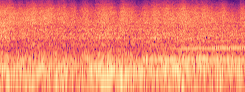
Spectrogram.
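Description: A train rumbles steadily along the tracks, with dense low-frequency clatter and a faint high whine emerging partway through; loud and continuous, with no voices.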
